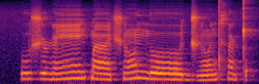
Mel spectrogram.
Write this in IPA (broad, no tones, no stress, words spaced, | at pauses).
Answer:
uʒɵɳẽːk͡pɐ̃ː ʃõ n̪oː d͡ʒõdxɐ̃ʈ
